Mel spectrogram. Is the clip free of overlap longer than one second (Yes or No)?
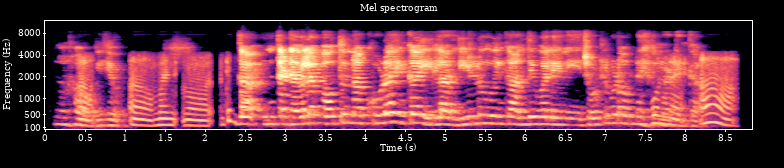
Yes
